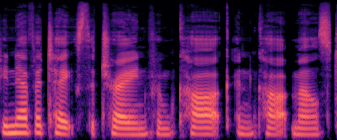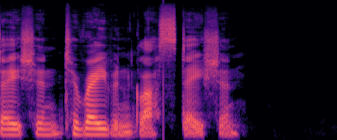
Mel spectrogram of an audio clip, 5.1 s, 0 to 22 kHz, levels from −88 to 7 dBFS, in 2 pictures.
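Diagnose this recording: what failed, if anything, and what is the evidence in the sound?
CD scratch ticks, playback stage. Three brief ticks, 3.75 to 4.21 s. A scratch beat error correction each disc turn. The player concealed the damaged samples.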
